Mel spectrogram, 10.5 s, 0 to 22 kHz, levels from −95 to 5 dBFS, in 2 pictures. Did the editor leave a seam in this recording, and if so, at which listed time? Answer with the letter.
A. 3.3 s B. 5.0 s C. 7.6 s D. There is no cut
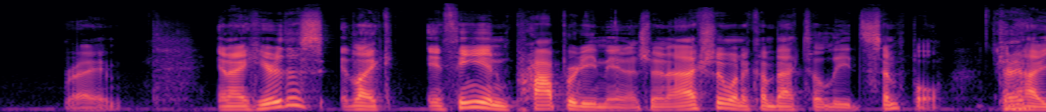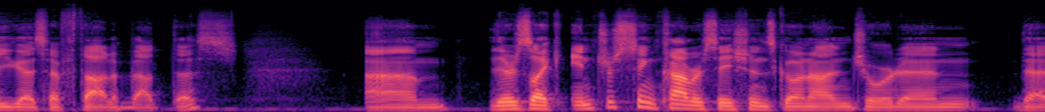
C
